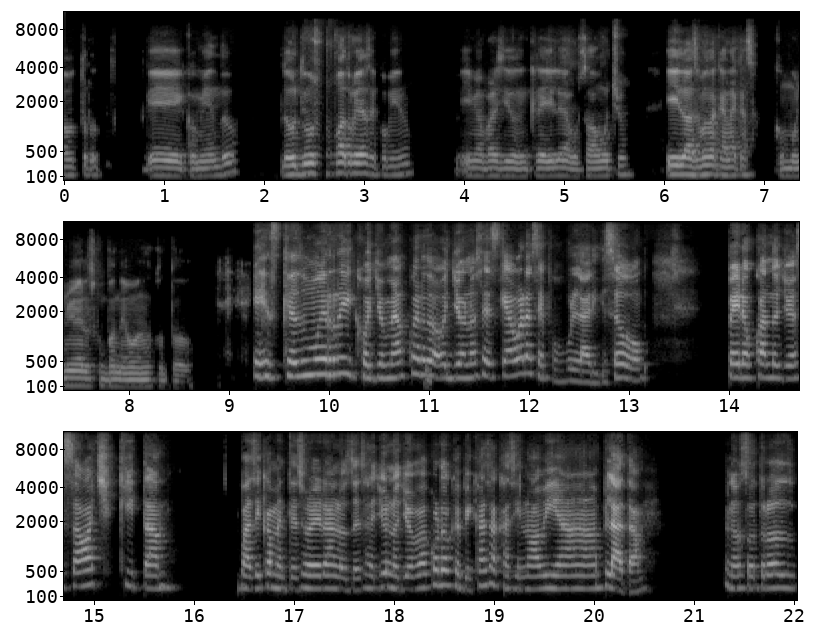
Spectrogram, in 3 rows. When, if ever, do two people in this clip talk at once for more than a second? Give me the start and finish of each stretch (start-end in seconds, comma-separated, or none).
none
